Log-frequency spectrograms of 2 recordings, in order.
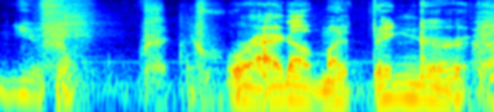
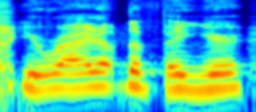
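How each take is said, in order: First: Laughing. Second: Said in the usual way. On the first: Real, not acted. Laughing mid-correction.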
